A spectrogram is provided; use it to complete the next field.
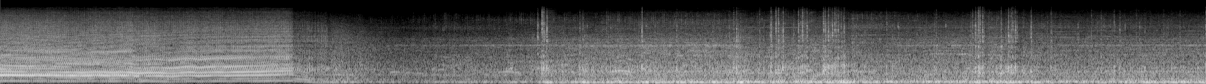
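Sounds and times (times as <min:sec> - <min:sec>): truck engine idling: 0:03.3 - 0:12.0.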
